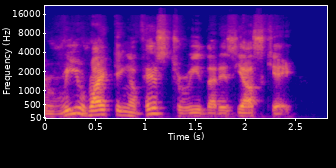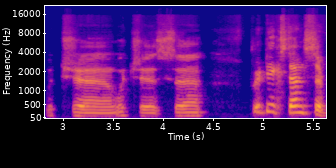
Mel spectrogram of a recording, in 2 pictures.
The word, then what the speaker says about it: Yasuke: his desire to push Yasuki. Yeah, well, Yasuke, as it is pronounced.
